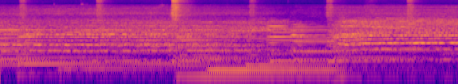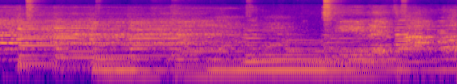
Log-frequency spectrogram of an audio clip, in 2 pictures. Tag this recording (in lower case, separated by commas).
choir, music, male singing, female singing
